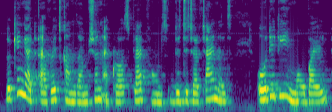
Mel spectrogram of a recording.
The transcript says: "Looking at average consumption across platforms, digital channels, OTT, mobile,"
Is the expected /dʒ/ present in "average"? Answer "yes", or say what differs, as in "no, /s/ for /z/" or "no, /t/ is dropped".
yes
